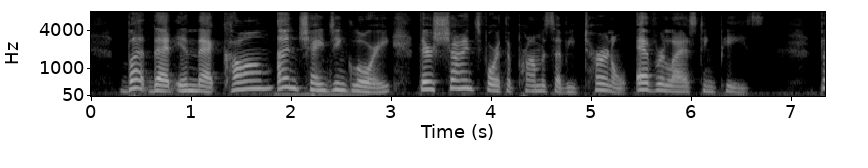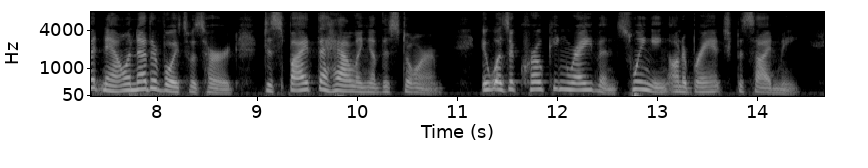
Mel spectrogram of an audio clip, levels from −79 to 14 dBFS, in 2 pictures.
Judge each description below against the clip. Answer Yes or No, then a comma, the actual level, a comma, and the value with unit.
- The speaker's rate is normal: Yes, average, 160 wpm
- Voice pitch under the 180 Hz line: No, high, 215 Hz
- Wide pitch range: Yes, wide, 6.8 semitones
